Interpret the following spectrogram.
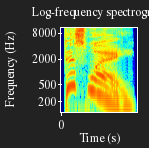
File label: this way, scientist female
